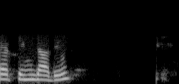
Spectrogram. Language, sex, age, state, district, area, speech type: Punjabi, female, 18-30, Punjab, Rupnagar, rural, conversation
